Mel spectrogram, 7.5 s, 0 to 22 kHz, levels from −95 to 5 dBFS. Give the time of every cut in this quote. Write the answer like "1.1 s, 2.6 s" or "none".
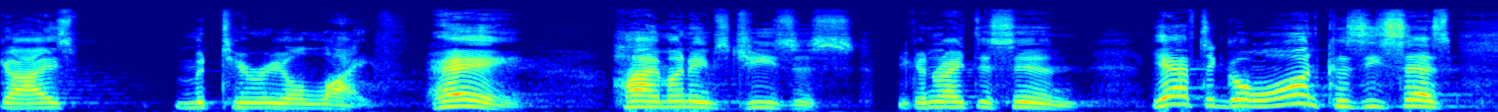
4.4 s, 5.7 s

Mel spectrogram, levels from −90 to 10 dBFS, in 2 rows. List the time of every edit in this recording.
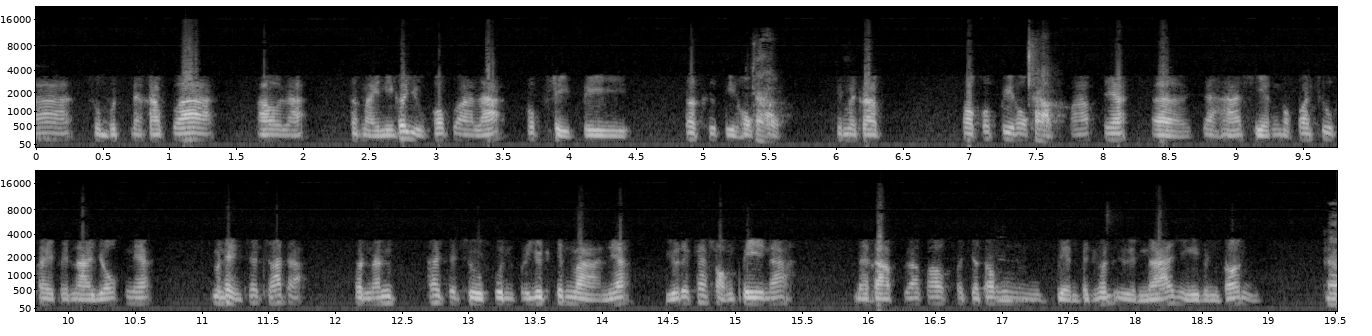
8.3 s, 14.5 s

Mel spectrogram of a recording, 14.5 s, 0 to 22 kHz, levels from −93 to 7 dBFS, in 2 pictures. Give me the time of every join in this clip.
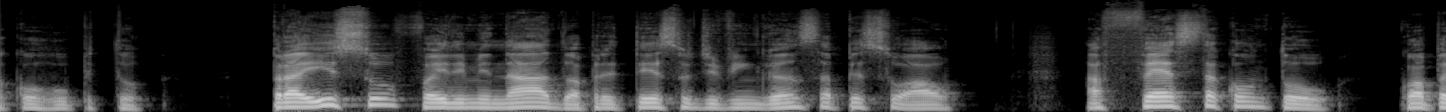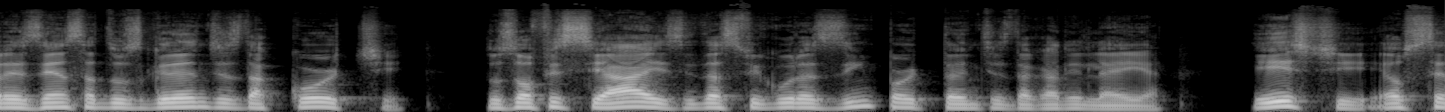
5.4 s

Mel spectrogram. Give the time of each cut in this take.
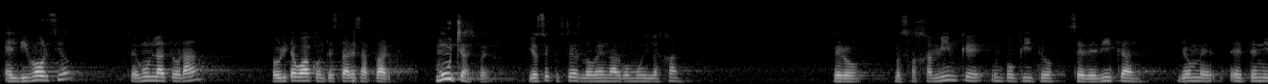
4.2 s, 10.7 s

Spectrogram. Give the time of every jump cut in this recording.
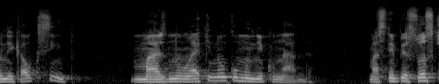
none

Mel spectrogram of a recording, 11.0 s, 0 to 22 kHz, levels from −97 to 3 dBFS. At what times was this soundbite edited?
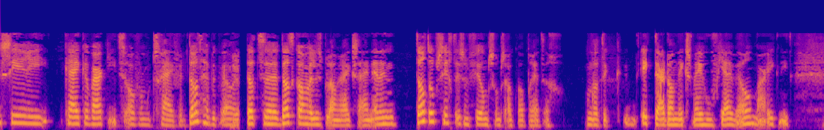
3.2 s

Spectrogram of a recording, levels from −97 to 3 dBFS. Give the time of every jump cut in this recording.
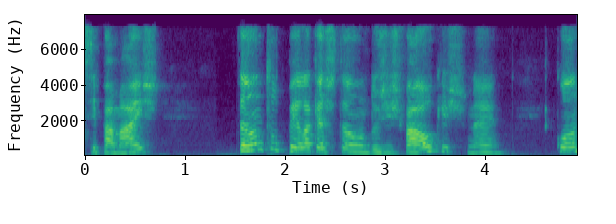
none

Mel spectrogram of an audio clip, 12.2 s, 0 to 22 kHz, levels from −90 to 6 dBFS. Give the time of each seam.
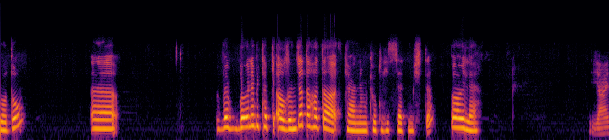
8.8 s

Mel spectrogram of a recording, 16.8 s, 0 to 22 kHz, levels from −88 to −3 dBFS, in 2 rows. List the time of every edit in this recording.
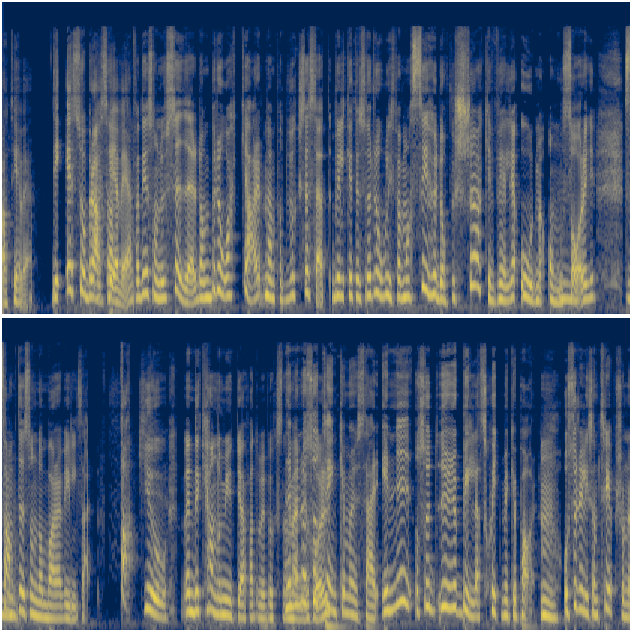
1.7 s

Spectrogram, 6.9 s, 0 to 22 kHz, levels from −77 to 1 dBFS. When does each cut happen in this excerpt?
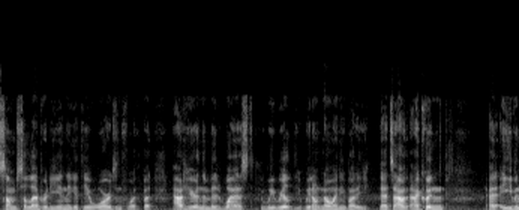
1.6 s, 3.5 s, 5.0 s

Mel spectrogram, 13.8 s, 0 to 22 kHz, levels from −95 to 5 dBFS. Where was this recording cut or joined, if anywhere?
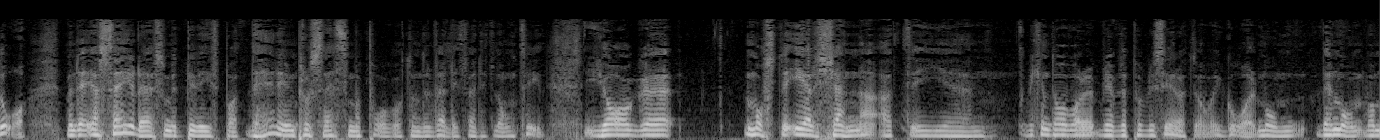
5.8 s

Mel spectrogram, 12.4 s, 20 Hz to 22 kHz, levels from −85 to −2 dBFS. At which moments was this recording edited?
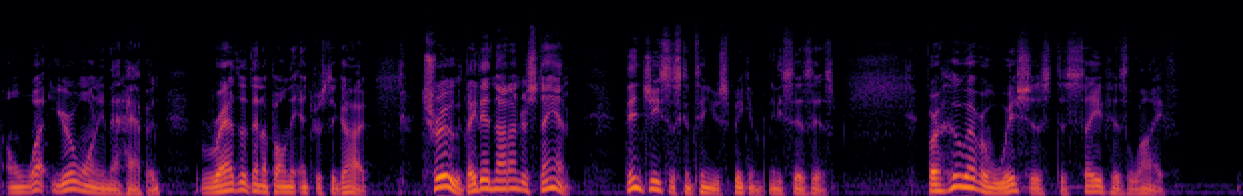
5.8 s, 7.6 s

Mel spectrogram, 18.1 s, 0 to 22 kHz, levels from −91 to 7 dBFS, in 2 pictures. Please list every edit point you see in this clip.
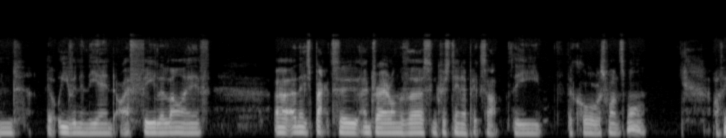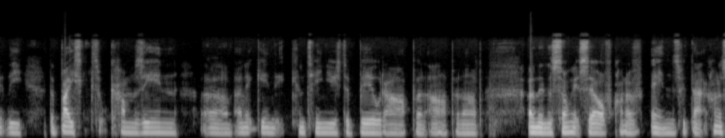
8.9 s, 12.0 s

